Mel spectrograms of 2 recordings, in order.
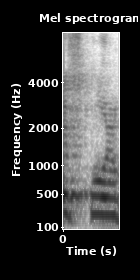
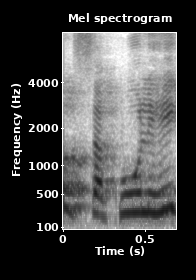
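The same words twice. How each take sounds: First: स्कूल as skool, S and K joined; one-syllable स्कूल; standard pronunciation. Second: स्कूल said as sa-kool, Haryanvi style; two-syllable Haryanvi sa-kool for स्कूल; Haryanvi pronunciation. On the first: Shown as a demonstration. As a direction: say स्कूल with no vowel between S and K. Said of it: "स्कूल कहते थे". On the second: Retold or imitated. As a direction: put a short vowel between S and K in स्कूल. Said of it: "वो हरियाणा से belong करते थे".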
